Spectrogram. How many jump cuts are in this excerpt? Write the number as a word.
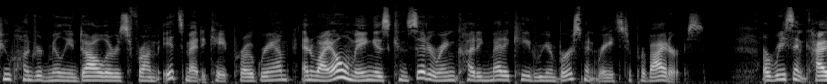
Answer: one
